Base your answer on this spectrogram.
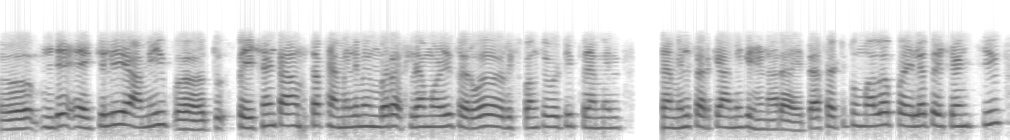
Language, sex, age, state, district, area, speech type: Marathi, male, 30-45, Maharashtra, Sangli, urban, conversation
